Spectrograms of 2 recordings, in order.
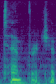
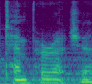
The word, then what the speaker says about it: temperature: Maybe conditions became unlivable in some other way, temperature perhaps. Notice that's temperature, not temperature. 4 syllables, not 3. It's locked.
